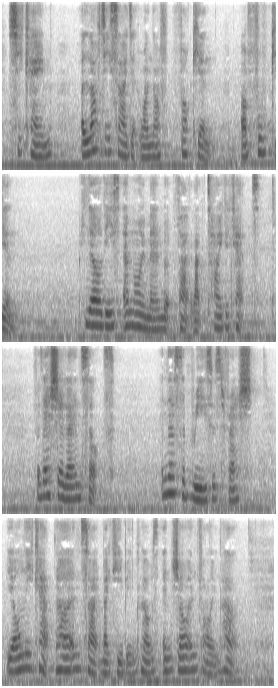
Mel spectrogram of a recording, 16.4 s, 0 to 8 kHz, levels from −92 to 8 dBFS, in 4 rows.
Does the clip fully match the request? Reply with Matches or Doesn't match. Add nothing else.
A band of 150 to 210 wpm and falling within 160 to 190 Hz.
Matches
